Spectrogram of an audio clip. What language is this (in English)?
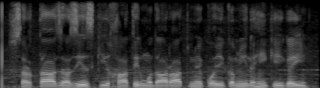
Urdu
